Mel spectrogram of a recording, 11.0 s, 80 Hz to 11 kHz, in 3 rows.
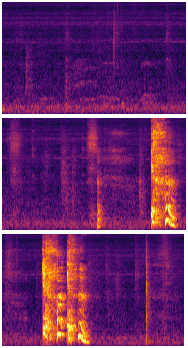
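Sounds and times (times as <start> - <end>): person coughing: 6.7 - 7.3, 8.2 - 9.2.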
